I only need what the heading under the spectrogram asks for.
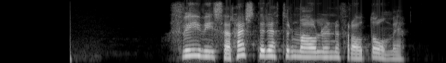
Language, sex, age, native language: Icelandic, female, 50-59, Icelandic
